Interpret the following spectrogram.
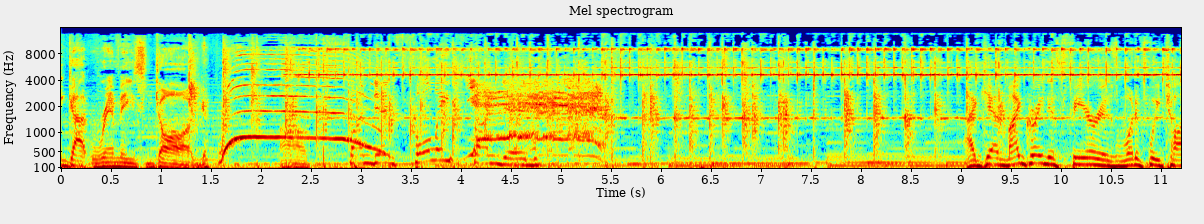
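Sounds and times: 
speech: 0:00.1 - 0:06.5, 0:09.1 - 0:11.2
bell ringing: 0:02.6 - 0:11.2.

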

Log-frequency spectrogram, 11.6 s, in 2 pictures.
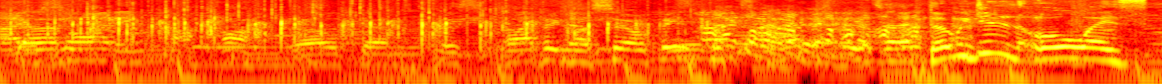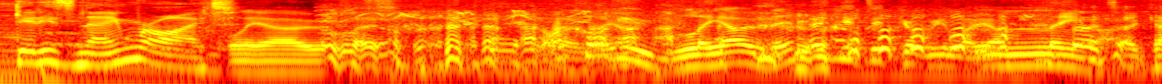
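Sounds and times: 
round of applause: 0:00.0 - 0:03.8
laughter: 0:00.0 - 0:05.6, 0:07.4 - 0:11.6
speech: 0:01.9 - 0:11.6.

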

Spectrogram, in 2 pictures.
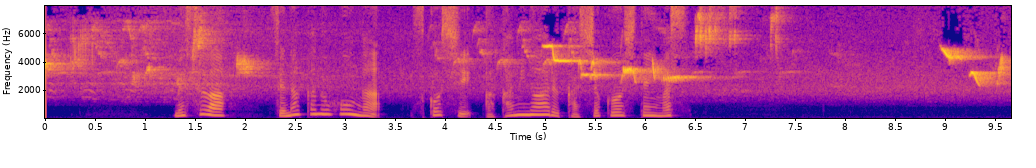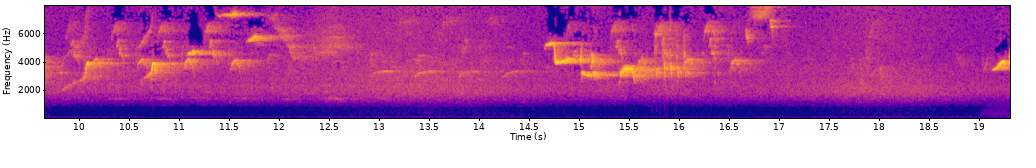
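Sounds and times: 
blue-and-white flycatcher singing: 0:00.0 - 0:07.6, 0:09.0 - 0:14.0, 0:14.7 - 0:17.0, 0:19.1 - 0:19.3
steady faint hiss: 0:00.0 - 0:19.3
speech: 0:01.3 - 0:06.6.

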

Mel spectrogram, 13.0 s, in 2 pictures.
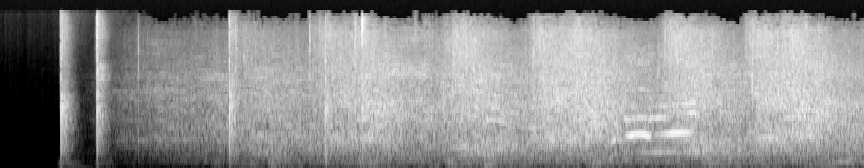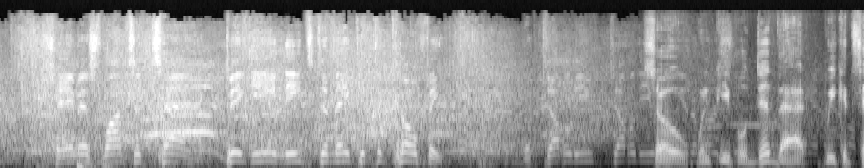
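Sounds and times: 
sharp loud claps: 0:00.4 - 0:00.9, 0:01.7 - 0:08.4
large crowd chanting a wrestling cadence and cheering: 0:00.8 - 0:12.9
speech: 0:06.9 - 0:12.9.

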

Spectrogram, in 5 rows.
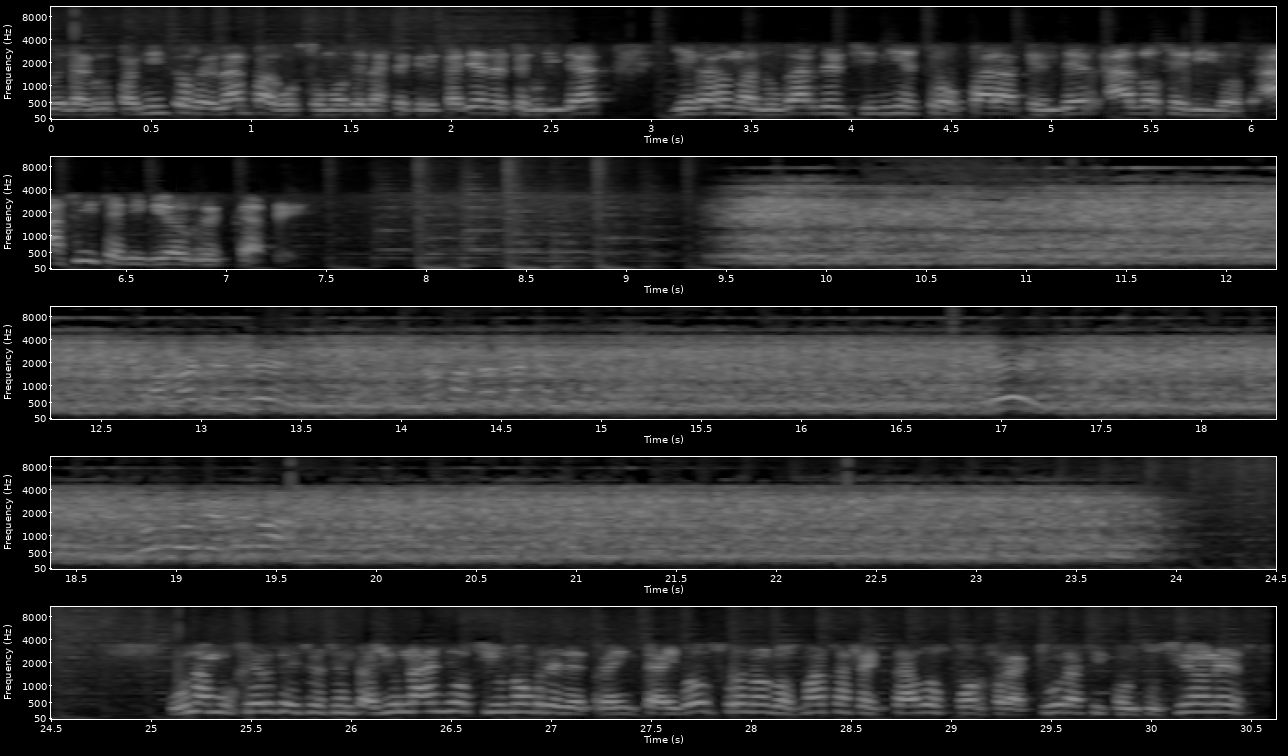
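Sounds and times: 
speech: 0:00.0 - 0:07.6, 0:09.4 - 0:10.4, 0:25.2 - 0:30.6
rescue helicopter rotor and engine roar: 0:09.4 - 0:24.2.

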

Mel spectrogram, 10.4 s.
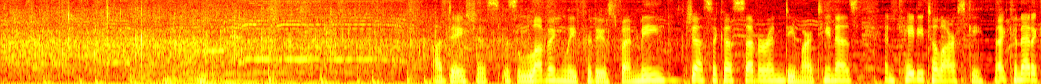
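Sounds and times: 
audience applause: 0:00.0 - 0:07.1
speech: 0:04.3 - 0:10.3.

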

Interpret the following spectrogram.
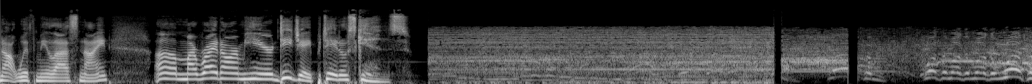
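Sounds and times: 
speech: 0:00.0 - 0:04.2
crowd cheering and whooping: 0:04.4 - 0:10.3.

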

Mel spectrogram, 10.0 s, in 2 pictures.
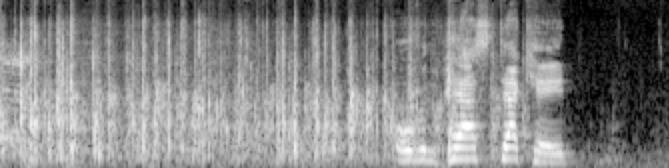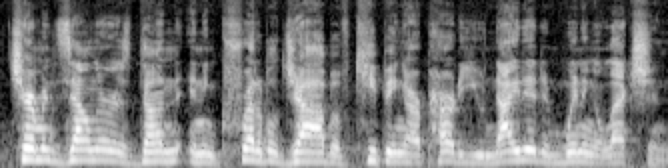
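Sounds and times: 
round of applause: 0:00.0 - 0:04.0
speech: 0:03.0 - 0:04.4, 0:05.1 - 0:10.0.

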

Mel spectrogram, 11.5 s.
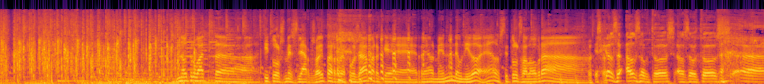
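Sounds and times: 
studio audience applause greeting guests: 0:00.0 - 0:03.9
speech: 0:02.7 - 0:11.4
laughter: 0:04.9 - 0:07.3, 0:10.6 - 0:11.4.

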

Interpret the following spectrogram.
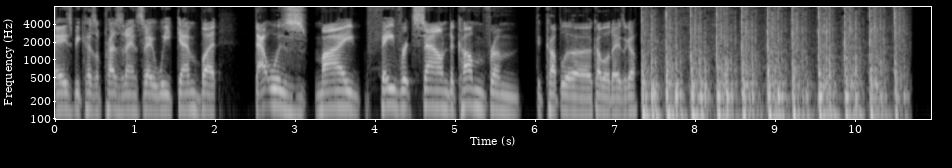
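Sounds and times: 
speech: 0:00.0 - 0:07.8
trash can banging: 0:07.4 - 0:10.7.

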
